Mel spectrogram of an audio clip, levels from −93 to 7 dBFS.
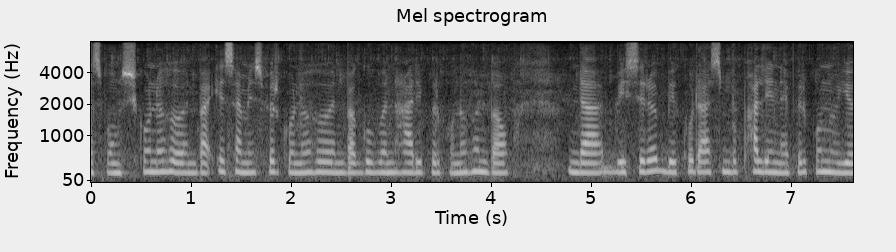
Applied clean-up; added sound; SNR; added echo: none; none; none; none.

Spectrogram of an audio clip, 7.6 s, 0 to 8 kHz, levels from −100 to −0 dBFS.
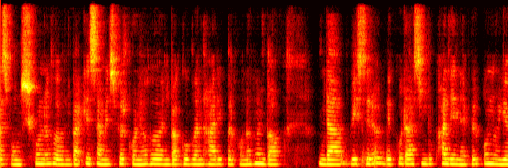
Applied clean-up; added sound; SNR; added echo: neural mask model DeepFilterNet 3.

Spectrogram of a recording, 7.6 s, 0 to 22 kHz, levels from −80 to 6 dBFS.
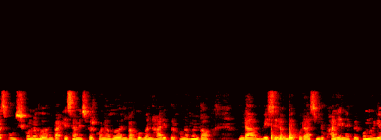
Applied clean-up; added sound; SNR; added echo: classical method WPE with log-MMSE.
